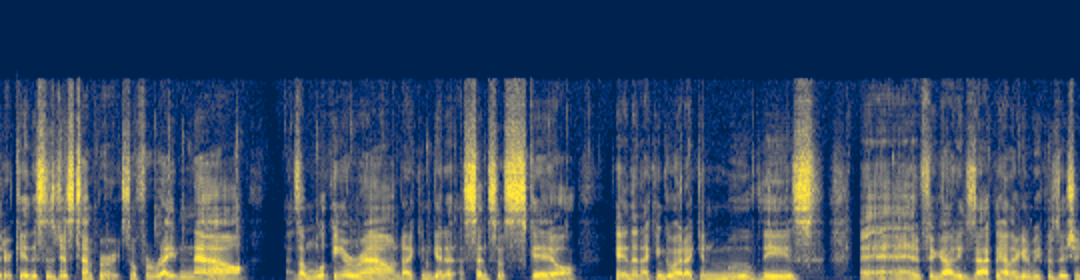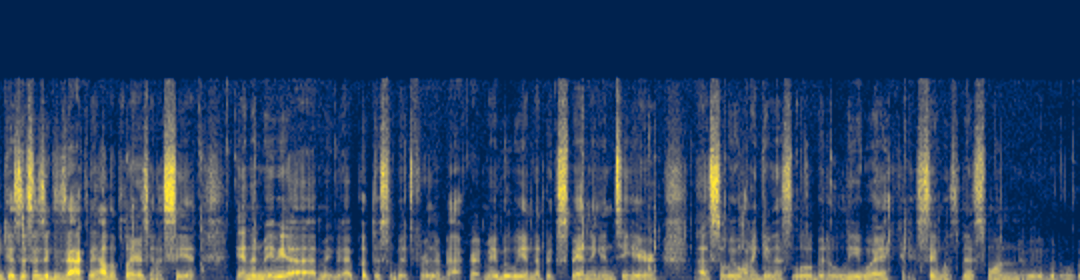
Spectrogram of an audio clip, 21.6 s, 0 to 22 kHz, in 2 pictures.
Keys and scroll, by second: 0.0-5.9 typing, 8.4 Escape, 8.5-13.3 typing, 16.2 Escape, 16.5-19.9 typing.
